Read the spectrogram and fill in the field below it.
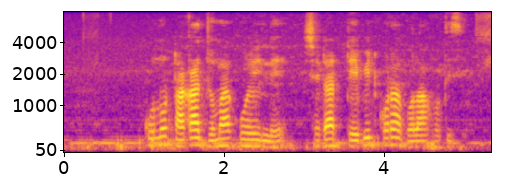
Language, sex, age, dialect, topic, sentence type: Bengali, male, 18-24, Western, banking, statement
